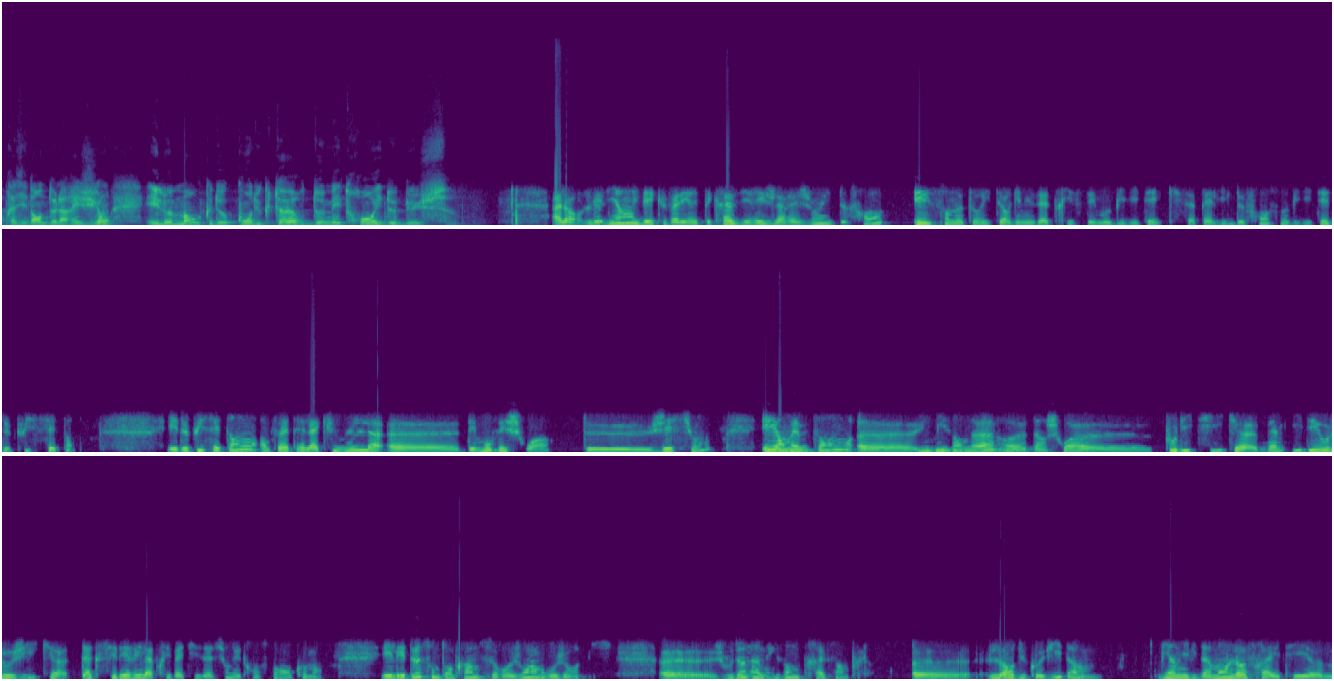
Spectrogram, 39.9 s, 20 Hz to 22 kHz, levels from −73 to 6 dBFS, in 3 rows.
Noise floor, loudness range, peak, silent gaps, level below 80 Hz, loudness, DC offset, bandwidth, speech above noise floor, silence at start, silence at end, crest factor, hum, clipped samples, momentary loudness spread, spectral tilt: -50 dBFS; 4 LU; -2 dBFS; none; -70 dBFS; -19 LUFS; under 0.1%; 8.6 kHz; 32 dB; 0 s; 0 s; 16 dB; none; under 0.1%; 12 LU; -7 dB/octave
